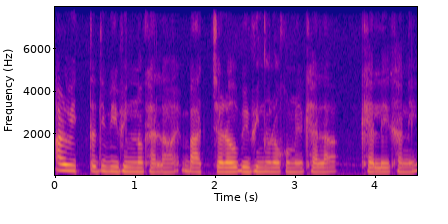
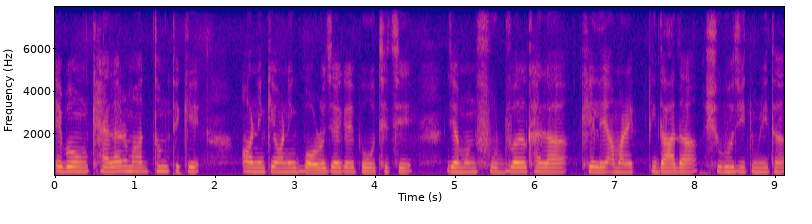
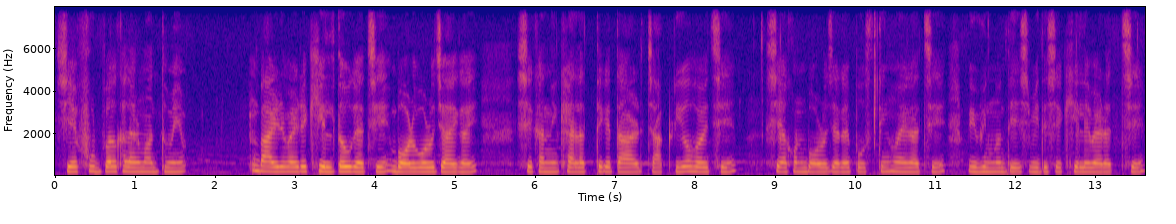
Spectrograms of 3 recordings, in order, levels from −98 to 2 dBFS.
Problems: constant background noise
